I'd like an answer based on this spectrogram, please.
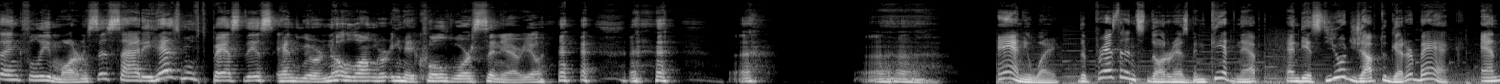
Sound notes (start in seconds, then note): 5.4 awkward laugh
